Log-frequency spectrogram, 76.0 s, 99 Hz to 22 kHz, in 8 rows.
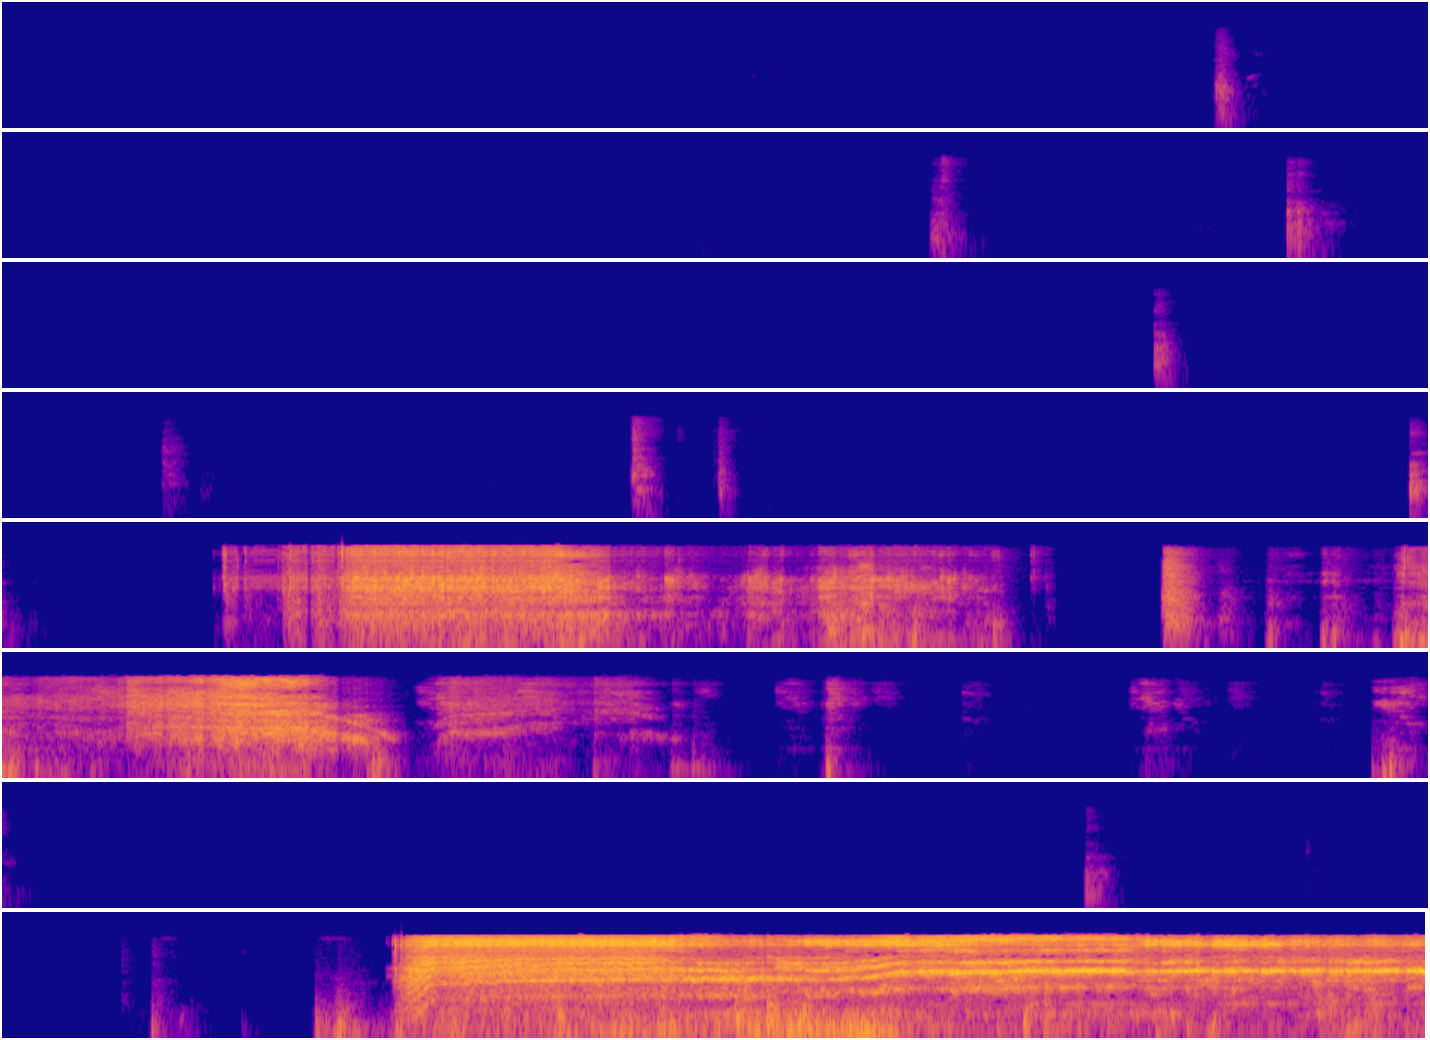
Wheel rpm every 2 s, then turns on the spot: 0, 0, 0, 0, 0, 0, 0, 0, 0, 0, 0, 0, 0, 0, 0, 0, 0, 0, 0, 0, 20, 20, 10, 0, 0, 0, 0, 0, 0, 0, 0, 0, 0, 0, 50, 160, 210, 230.
40-44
